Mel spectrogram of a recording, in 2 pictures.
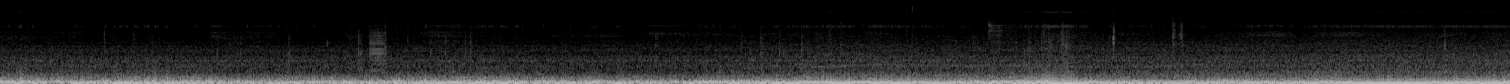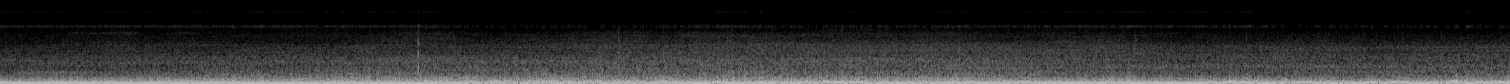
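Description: Steady low rumble of a moving vehicle's engine and tyres heard from inside the cabin, getting a little louder about a third of the way in.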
